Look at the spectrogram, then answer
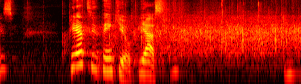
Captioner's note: applause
